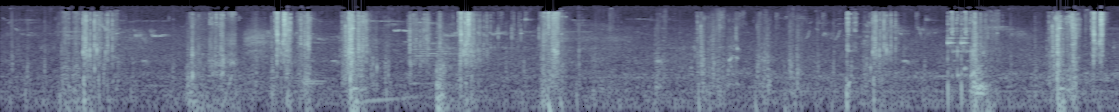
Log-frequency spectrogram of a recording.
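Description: Short bursts of game sound effects clatter and chime as items are picked up.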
